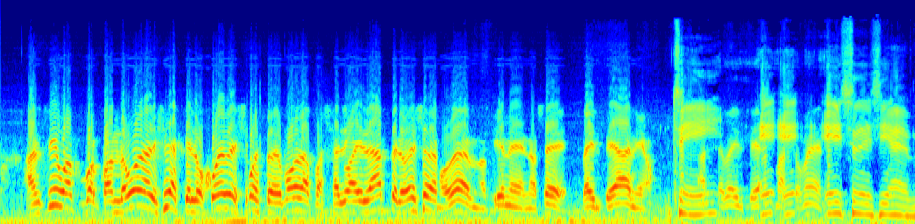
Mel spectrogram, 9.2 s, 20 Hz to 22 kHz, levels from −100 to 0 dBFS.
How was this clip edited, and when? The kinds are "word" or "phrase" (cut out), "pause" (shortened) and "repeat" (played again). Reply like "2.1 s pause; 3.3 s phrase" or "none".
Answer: 2.4 s phrase; 3.4 s word; 4.3 s phrase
